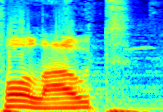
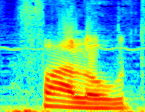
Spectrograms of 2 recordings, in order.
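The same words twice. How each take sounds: First: The second syllable sounds like 'out'. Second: The second syllable does not sound like 'out'. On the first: The speaker calls it right. "To są dwa słowa. Fall out" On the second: The speaker calls it wrong. "jak ktoś mówi Fallout"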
